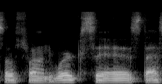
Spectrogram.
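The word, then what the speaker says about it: Wrk: in the similar vein the next one is work sis and it's spelled w r k work um work say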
